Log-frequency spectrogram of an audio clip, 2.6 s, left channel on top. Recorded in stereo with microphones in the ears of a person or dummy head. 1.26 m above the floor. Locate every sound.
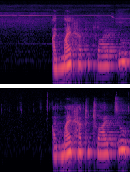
1.0 s a man speaking: 50° left (ahead or behind), 0.8 m; by 2.5 s 75° right (ahead or behind), 1.7 m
